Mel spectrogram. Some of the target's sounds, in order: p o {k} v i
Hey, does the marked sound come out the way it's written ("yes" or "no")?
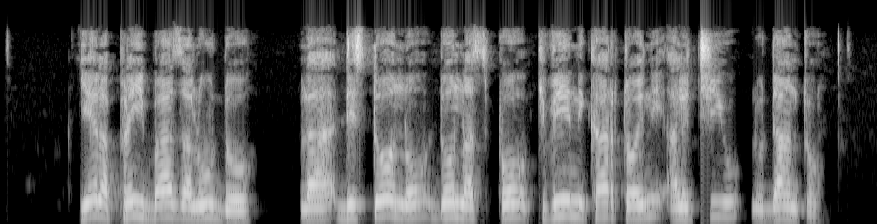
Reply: yes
